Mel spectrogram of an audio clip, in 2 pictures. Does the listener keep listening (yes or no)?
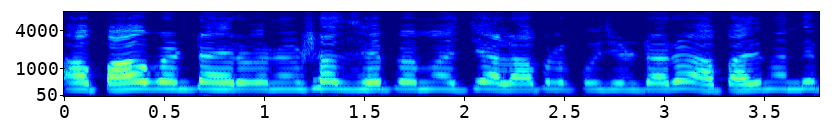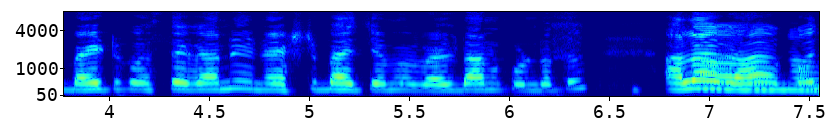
yes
